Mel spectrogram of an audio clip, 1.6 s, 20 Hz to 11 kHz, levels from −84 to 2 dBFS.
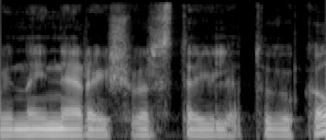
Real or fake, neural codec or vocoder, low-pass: real; none; 9.9 kHz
